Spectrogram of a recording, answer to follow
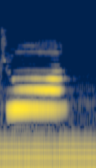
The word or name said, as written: zhuo1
